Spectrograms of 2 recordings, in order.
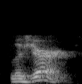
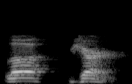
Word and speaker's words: Lejeune: But then I heard an interview with his widow, and she pronounced it Lejeune. So I'm with that. They actually had a campaign down there in North Carolina. They had license plates that said, say Lejeune.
